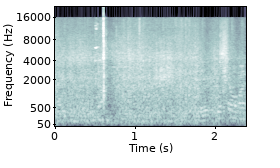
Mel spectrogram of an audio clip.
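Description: Loud, steady rushing noise of wind buffeting the microphone, with one sharp click a little over half a second in as the wooden restaurant door's handle and latch are worked and the door pulled open.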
